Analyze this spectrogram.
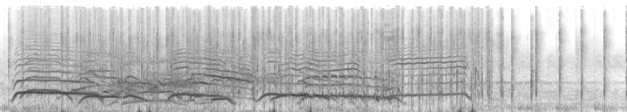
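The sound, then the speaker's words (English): A loud crowd cheers and whoops with many overlapping voices, then the roar fades into a few scattered, sharp handclaps near the end. “Whether that cheer was for me or manservant Hecubus, or both, I'm not sure.”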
